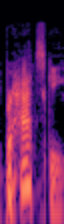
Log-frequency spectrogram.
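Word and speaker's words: Brachacki: s of braki because it's b r a c h a c k i or something it's bratsky because he's uh I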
